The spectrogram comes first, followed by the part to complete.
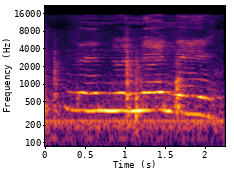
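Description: A baby girl's voice holding one long, steady 'aah' for about a second and a half, dropping in pitch at the end.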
